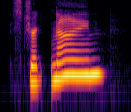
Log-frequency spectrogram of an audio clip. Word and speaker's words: strychnine: And her man was angry, jealous, and handed Robert Johnson a bottle of whiskey, but it was laced with strychnine. – Mm. – Question mark is, did I say that right? – Okay. Yes.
